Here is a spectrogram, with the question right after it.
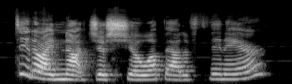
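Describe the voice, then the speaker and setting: At a moderate pace, a put-on character voice is performed. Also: female-sounding voice, fairly high pitch for a woman. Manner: huffy, indignant.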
